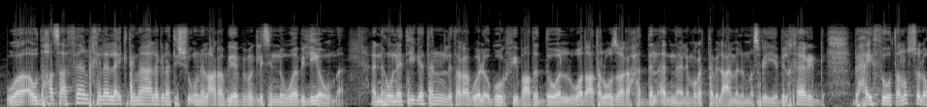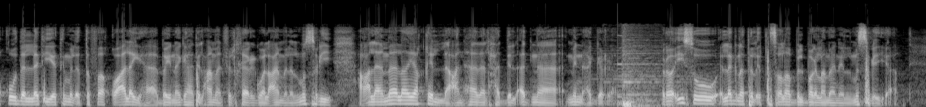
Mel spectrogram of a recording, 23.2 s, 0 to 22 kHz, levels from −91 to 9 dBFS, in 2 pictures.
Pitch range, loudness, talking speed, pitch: 95-120 Hz, -15 LUFS, 140 wpm, 100 Hz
